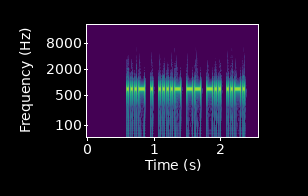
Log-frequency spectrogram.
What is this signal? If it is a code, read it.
Morse code, heard as a keyed tone, about 40 wpm, 700 Hz. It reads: VE4MDF
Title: DXCC-100 Call Signs - 6 Characters - 40wpm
